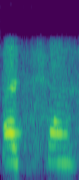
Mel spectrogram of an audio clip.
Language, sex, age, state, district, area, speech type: Hindi, female, 45-60, Uttar Pradesh, Ghazipur, rural, conversation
